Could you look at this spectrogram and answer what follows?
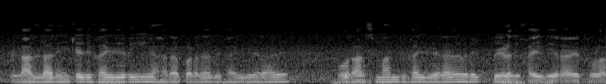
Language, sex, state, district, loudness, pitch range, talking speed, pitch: Hindi, male, Goa, North and South Goa, -27 LUFS, 100-110 Hz, 265 wpm, 110 Hz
